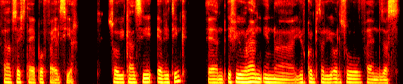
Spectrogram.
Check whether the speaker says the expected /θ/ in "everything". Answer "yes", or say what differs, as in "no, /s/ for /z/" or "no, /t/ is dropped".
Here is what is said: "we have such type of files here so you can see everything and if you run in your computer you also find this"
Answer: no, /t/ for /θ/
